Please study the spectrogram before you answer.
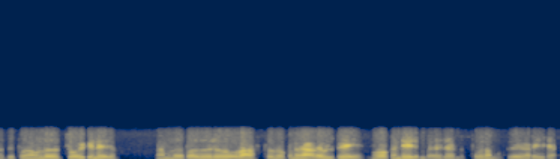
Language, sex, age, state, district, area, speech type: Malayalam, male, 30-45, Kerala, Palakkad, rural, conversation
